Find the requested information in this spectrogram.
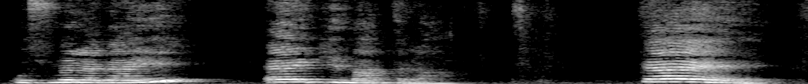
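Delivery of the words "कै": कै said loudly with the long ai sound; a teacher stressing कै with the ai vowel; clear loud demo. Shown as a demonstration. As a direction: call out कै clearly for the class. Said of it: "इसका उच्चारण होगा".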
